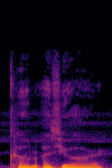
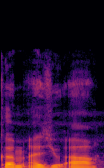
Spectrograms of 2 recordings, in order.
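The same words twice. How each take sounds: First: It is said with a more English accent. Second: It is said with a strong French accent. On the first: "je sais pas si c'est mieux" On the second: "j'ai fait ça avec un bon accent français"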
